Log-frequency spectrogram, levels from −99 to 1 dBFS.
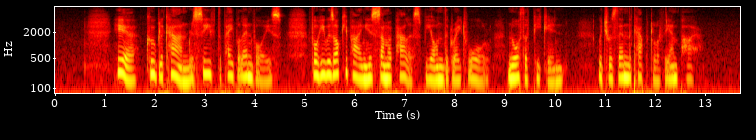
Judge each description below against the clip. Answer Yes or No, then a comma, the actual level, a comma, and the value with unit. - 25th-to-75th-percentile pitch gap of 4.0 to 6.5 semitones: No, average, 3.4 semitones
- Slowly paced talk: Yes, slow, 125 wpm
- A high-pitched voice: No, medium, 170 Hz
